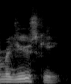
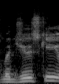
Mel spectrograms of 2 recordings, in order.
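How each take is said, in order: First: The J sound is left out of the name. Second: The J sound is pronounced in the name.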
